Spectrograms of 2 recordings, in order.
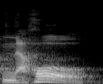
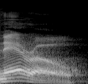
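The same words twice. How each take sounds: First: French-style NARROW, weight on the ending; wrong final stress. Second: English NARROW, strong NAR and light ending; stress on first syllable. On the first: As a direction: NARROW stressed on the last syllable. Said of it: "et pas narrow". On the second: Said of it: "Ici, c'est la première". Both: Shown as a demonstration.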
